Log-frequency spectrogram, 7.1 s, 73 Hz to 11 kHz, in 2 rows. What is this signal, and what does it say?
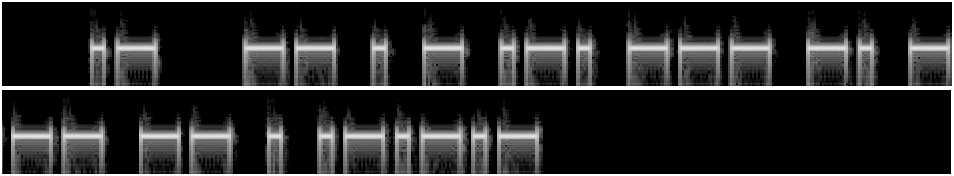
Morse code, heard as a keyed tone, about 25 wpm, 700 Hz. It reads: A METRONOME.
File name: practice / 25wpm / All-Age Appropriate Jokes - 25wpm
